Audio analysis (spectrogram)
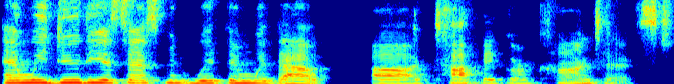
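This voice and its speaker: A woman with an American accent speaks at a moderate pace. Her voice is somewhat breathy, with lively intonation. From New York. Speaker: aural rehabilitation specialist. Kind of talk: presentation to a support group meeting.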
